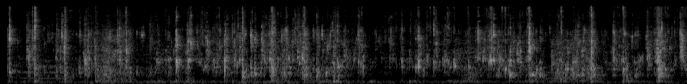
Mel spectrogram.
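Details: A pig eating slop: a steady stream of wet smacking, slurping and sharp chewing clicks, dense and irregular throughout, with liquid splashing and no grunts or squeals.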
